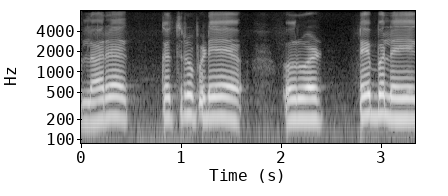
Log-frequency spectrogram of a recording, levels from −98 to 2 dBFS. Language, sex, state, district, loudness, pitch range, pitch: Rajasthani, male, Rajasthan, Nagaur, -14 LUFS, 195-210 Hz, 200 Hz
